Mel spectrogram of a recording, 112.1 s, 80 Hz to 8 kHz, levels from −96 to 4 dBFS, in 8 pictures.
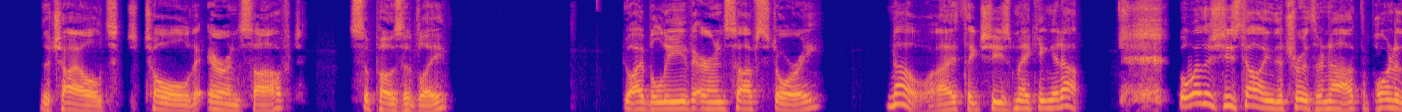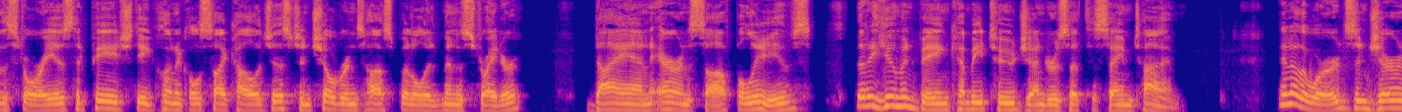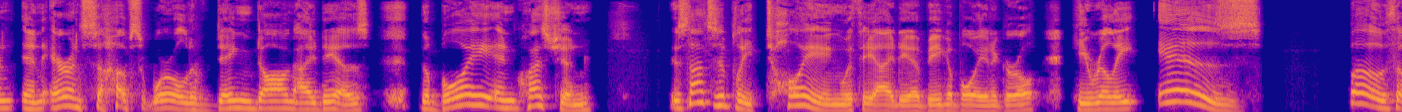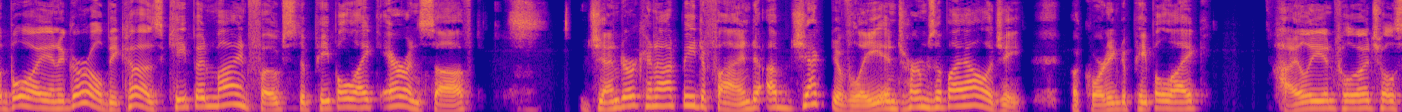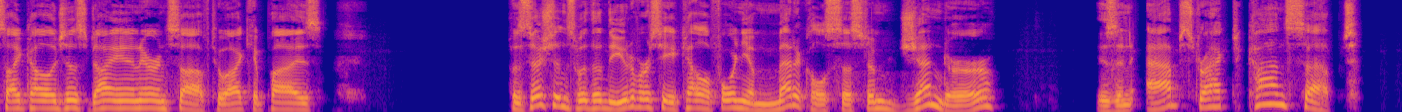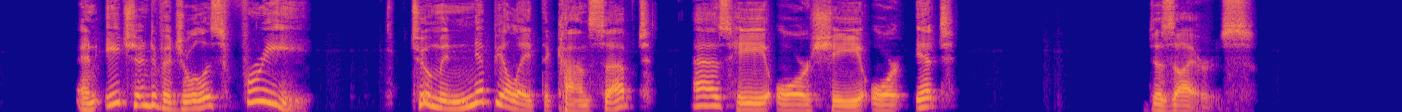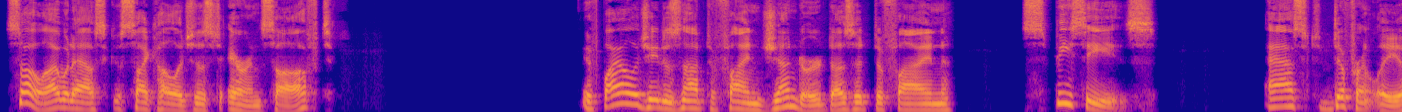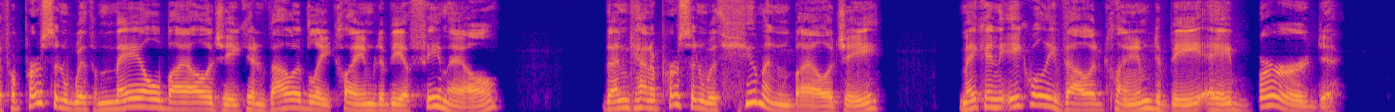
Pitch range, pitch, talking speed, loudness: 120-175 Hz, 145 Hz, 105 wpm, -19 LUFS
